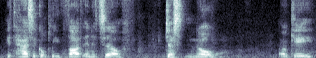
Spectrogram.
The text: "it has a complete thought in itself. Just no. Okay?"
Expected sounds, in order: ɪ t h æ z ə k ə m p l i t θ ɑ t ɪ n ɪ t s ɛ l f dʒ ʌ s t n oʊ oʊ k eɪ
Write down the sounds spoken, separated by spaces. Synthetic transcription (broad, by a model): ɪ t h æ z ə k ə m p l i t θ ɑ t ɪ n ɪ t s ɛ l f dʒ ʌ s t n oʊ oʊ k eɪ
